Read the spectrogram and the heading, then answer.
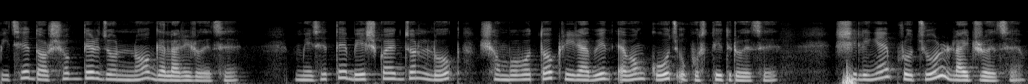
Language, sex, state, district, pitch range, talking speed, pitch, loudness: Bengali, female, Tripura, West Tripura, 205-255 Hz, 110 wpm, 225 Hz, -19 LUFS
